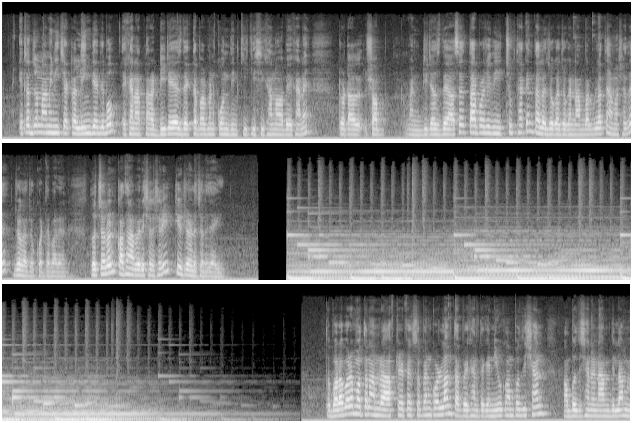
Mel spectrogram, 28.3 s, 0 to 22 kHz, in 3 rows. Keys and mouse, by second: 7.9 click, 25.6 click, 27.4-28.3 typing, 28.0 click.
